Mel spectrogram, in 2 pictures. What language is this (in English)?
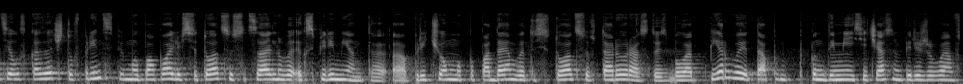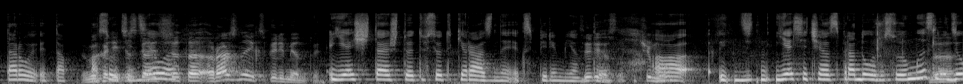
Russian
